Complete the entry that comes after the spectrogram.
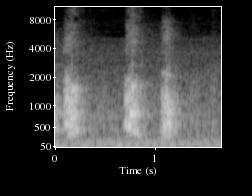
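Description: A dog barks three times in Dragon Age 2, short evenly spaced woofs that stand out loud and close against a quiet steady game hum.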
